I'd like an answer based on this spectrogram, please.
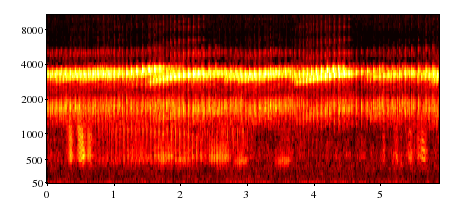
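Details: Frogs calling in spring from the Nebraska Sandhills, a sparsely populated dune country full of small ponds; a constant high, pulsing trill chorus with scattered low clicks, fading a little toward the last second.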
